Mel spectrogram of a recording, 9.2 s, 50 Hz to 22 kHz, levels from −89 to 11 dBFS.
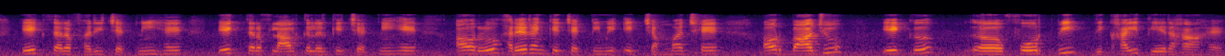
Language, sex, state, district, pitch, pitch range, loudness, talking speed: Hindi, female, Bihar, Saran, 225 Hz, 210-245 Hz, -22 LUFS, 195 wpm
